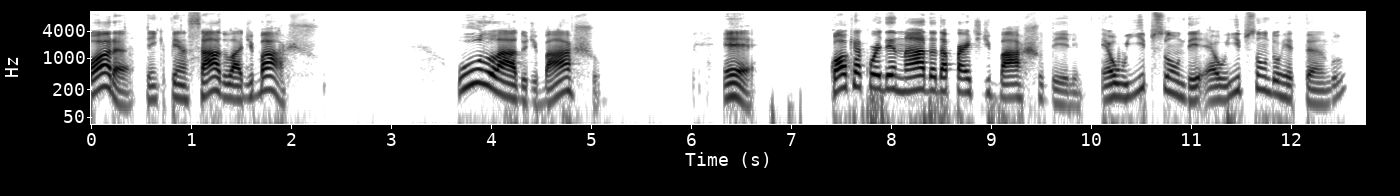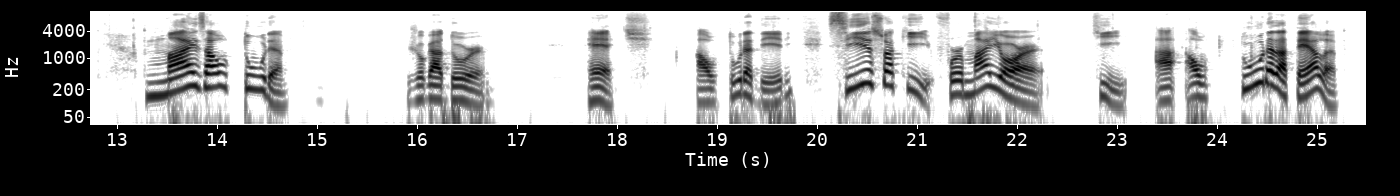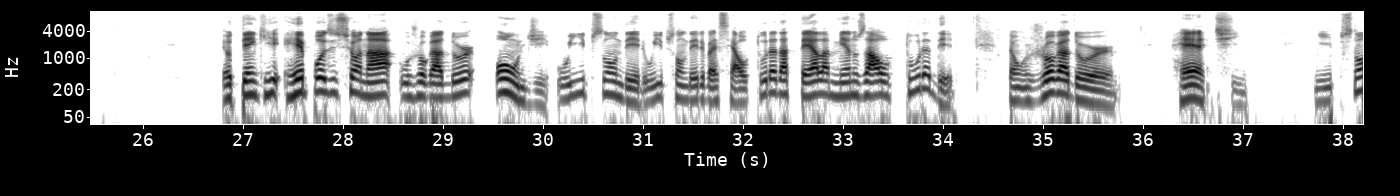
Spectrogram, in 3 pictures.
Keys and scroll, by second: 0.0-5.9 typing, 10.5-18.7 typing, 20.8-23.3 typing, 23.6 Down, 23.7 Down, 23.9 Up, 24.1 Up, 24.3 Return, 24.7-25.6 typing, 26.0 Return, 34.2-38.2 typing.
